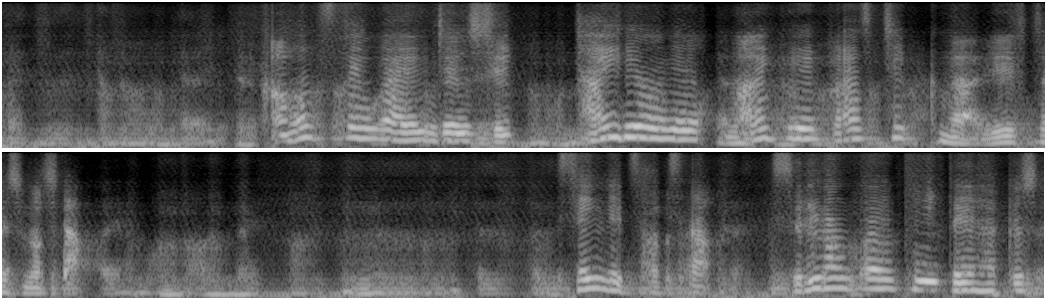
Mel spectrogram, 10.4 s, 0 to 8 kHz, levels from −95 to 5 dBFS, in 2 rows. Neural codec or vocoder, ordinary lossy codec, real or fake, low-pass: codec, 16 kHz, 0.5 kbps, FreqCodec, smaller model; none; fake; none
